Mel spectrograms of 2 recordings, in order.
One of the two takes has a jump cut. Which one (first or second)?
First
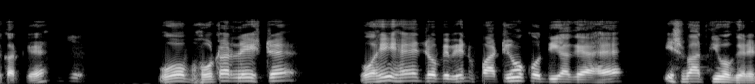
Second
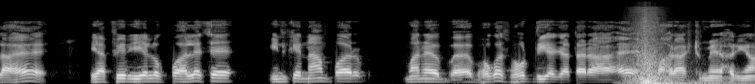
second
